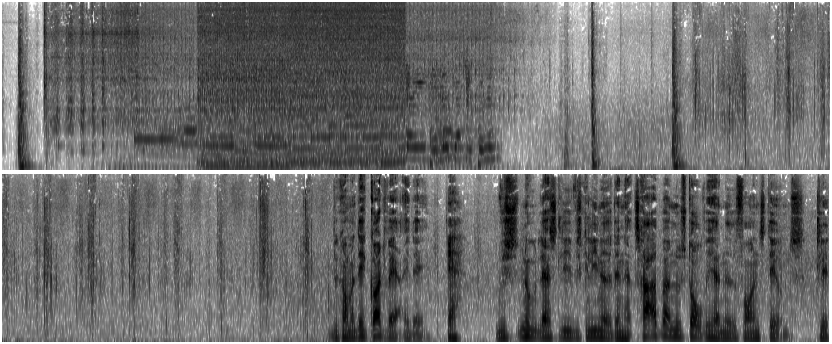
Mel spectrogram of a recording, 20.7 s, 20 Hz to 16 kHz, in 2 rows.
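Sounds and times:
sharp thunks: 0.0s - 0.5s, 6.9s - 8.7s
car engine starting and running loudly: 1.1s - 6.7s
footsteps: 6.8s - 14.7s
speech: 14.5s - 20.6s.

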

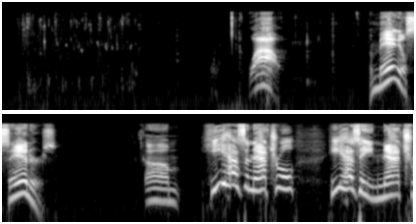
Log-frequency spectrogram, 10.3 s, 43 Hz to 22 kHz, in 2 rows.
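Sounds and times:
person gulping a swig of water: 0.0s - 4.6s
speech: 3.1s - 3.5s, 4.6s - 5.9s, 6.9s - 10.2s.

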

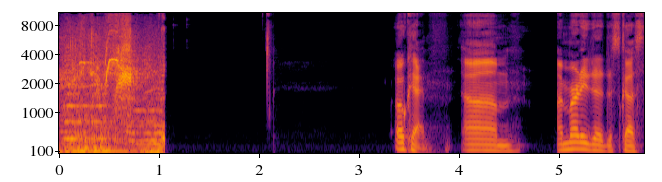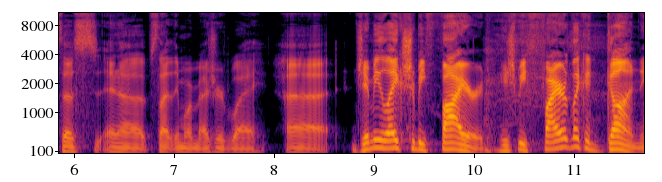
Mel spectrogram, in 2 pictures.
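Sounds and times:
loud nasal duck quack: 0.2s - 1.1s
speech: 3.4s - 11.6s.

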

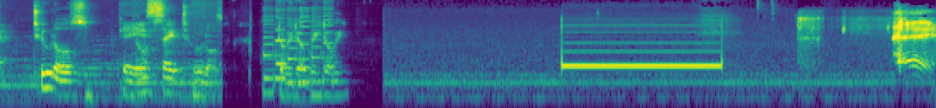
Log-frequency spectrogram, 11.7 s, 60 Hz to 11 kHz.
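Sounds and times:
speech: 0.0s - 4.9s
steady phone ringback tone: 7.0s - 9.1s.

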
